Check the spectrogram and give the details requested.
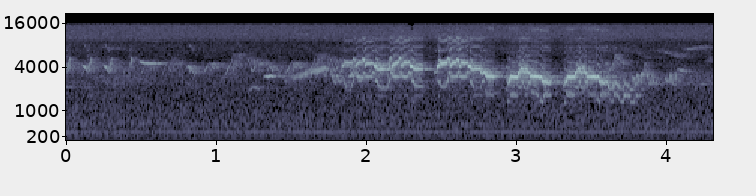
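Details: Singing Veery at Saint-Antonin, Québec, cold morning of 14 June 2020: a breezy, reedy cascade of looping, echoing notes descends in spirals over two seconds, with faint chirps of other birds before it.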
